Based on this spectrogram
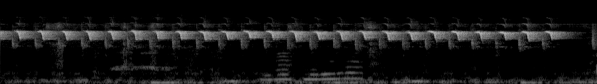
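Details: , known locally as ciblek sawah or klik klik, used as a training recording for other songbirds, recorded in Central Java on an Infinix Hot 9 Play phone. Sharp high chirps repeat steadily about twice per second, with faint low rumble beneath.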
